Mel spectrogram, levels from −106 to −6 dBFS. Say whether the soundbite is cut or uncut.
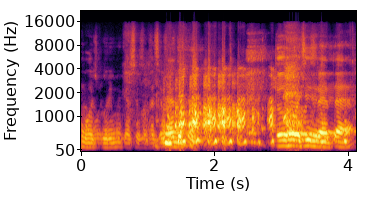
uncut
